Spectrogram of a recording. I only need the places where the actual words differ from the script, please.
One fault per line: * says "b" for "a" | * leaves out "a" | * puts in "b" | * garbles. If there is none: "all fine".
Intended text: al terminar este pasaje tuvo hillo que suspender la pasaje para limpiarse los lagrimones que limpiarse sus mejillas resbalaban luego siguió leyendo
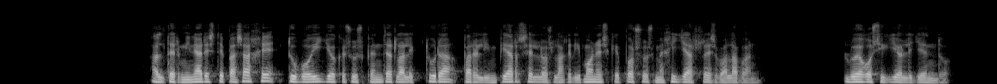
* says "lectura" for "pasaje"
* says "por" for "limpiarse"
